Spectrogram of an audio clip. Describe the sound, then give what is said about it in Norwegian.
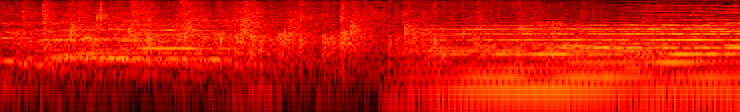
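A burst of lively crowd applause fills the first couple of seconds, then loud, sustained music with steady tones swells in and takes over as the clapping fades beneath it. “Gi en varm applaus til Lolbua!”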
